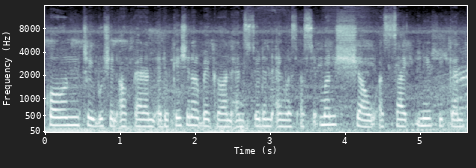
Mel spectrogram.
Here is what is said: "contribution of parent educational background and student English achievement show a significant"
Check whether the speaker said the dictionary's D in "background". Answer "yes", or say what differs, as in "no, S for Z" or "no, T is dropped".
no, D is dropped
